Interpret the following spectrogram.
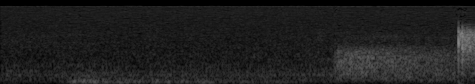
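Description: Low rumbling noise in a bocce hall, then, near the end, a rising rush as a bocce ball is thrown hard down the court at the jack.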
